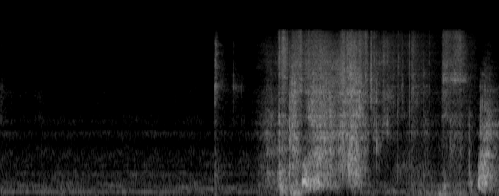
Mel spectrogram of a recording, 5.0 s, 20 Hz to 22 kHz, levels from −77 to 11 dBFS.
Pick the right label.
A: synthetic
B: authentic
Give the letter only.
A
